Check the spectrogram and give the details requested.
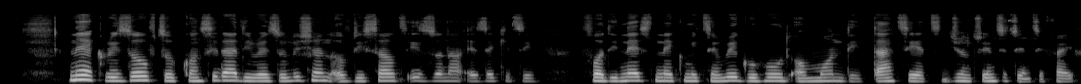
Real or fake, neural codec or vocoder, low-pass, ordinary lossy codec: real; none; 10.8 kHz; none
